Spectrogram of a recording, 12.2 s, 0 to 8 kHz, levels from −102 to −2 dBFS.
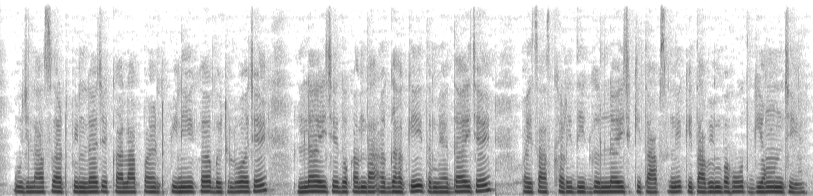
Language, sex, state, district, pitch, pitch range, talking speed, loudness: Angika, female, Bihar, Bhagalpur, 190 Hz, 185-200 Hz, 80 wpm, -28 LUFS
